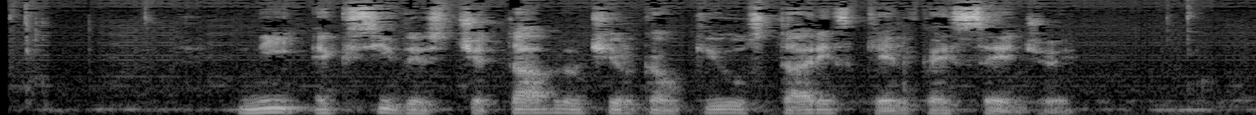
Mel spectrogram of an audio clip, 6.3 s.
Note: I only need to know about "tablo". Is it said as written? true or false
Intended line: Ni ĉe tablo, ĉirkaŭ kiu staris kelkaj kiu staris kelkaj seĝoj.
true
